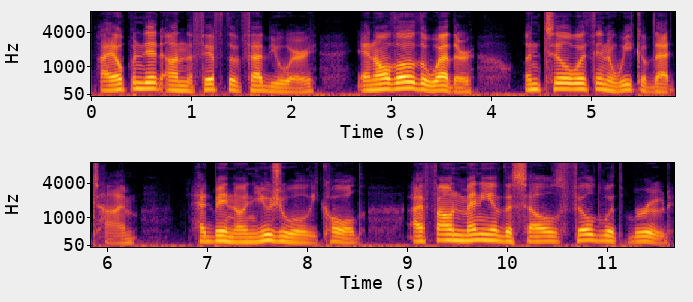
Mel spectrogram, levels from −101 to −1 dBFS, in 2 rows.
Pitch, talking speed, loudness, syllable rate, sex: 135 Hz, 165 wpm, -18 LUFS, 4.7 syllables/s, male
